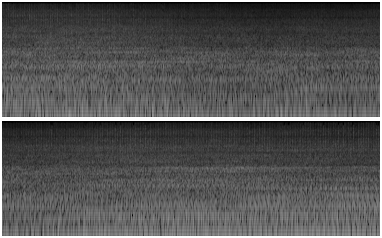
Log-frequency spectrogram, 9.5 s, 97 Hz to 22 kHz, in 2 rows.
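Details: Ticking noise from the engine bay of a 2015 Jeep Wrangler Unlimited Rubicon with 200 miles, held at 2000 rpm; a fast, fairly regular light ticking over the petrol engine hum.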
